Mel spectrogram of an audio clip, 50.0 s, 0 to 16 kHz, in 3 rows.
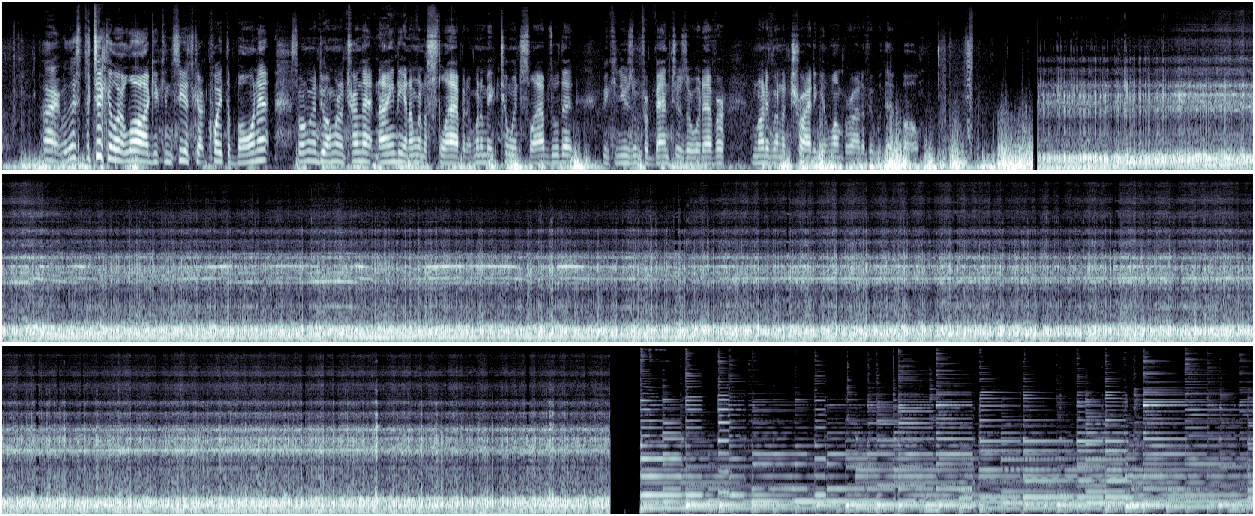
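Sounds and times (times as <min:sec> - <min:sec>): band sawmill running: 0:13.8 - 0:41.5
faint high whine: 0:13.8 - 0:41.5.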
